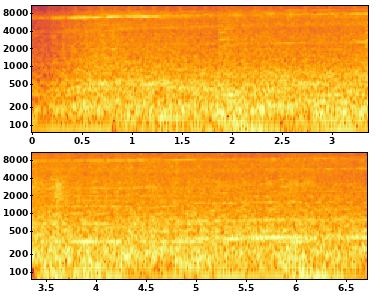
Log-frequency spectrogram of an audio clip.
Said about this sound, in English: As they prepare for takeoff, Jack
